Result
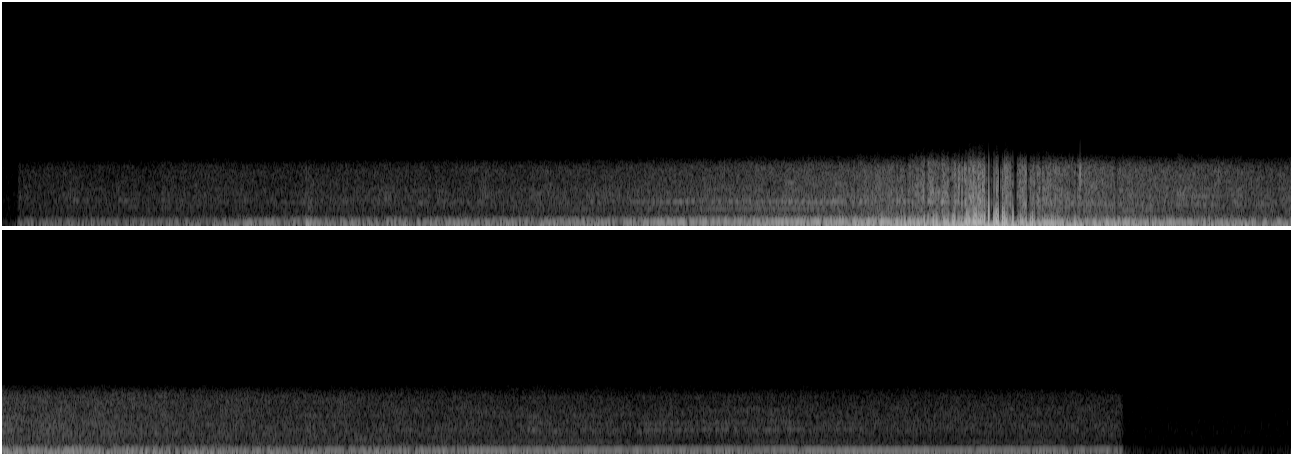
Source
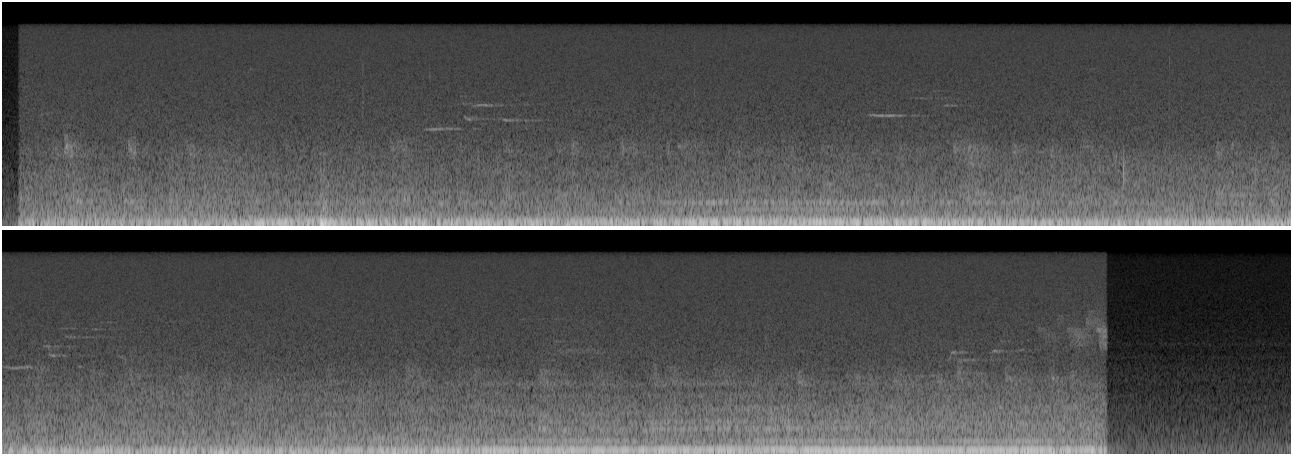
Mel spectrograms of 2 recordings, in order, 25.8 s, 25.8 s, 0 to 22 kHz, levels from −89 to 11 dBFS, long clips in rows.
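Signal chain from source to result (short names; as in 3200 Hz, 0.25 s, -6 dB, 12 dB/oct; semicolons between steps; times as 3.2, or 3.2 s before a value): Doppler pass-by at 9.82, 16 m/s, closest 3.1 m; steep low-pass 1100 Hz 72 dB/oct; bell 130 Hz -12 dB 1.4 oct; core saturation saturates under 170 Hz; gain +7 dB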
